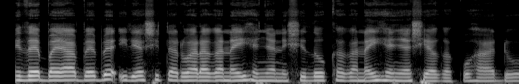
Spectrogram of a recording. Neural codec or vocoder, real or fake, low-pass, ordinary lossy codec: vocoder, 44.1 kHz, 128 mel bands every 512 samples, BigVGAN v2; fake; none; none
